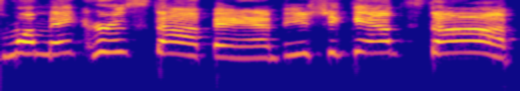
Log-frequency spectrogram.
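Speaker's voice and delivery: very high, loud falsetto whine; shrill complaint; whiny mock plea. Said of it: "She goes".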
